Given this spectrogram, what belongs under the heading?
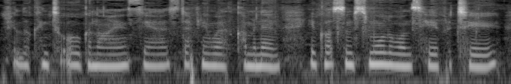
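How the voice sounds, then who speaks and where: A woman chatting through a shopping walk-through in a large store, reading out prices and sometimes dropping to a soft whisper, filmed on a handheld phone. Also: fairly high pitch, flat delivery, a little fast, slightly rough. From United Kingdom. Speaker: shopping vlogger. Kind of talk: casual shop-with-me commentary. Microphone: handheld phone camera.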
